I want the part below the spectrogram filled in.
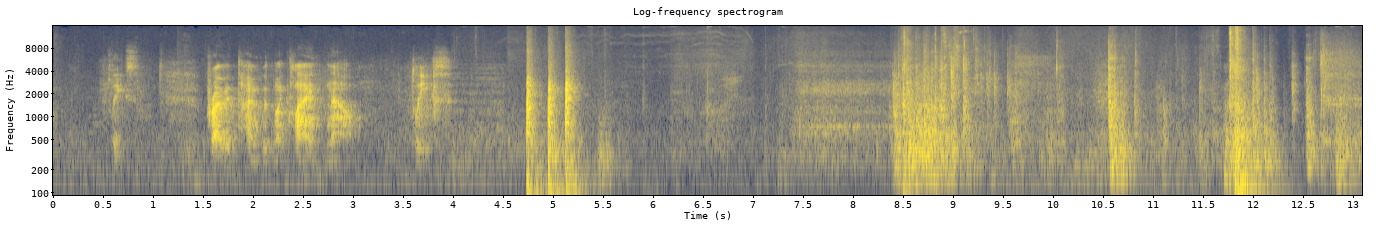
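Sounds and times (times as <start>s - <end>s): door opening and shutting: 8.3s - 9.7s, 11.6s - 13.0s.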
